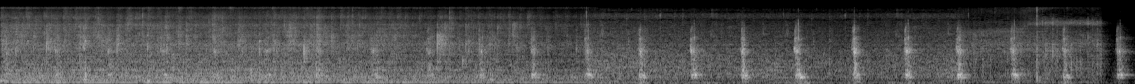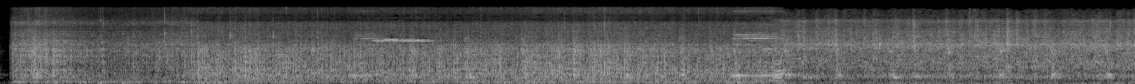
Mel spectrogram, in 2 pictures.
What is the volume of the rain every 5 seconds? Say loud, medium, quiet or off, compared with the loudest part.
loud, medium, loud, loud, loud.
